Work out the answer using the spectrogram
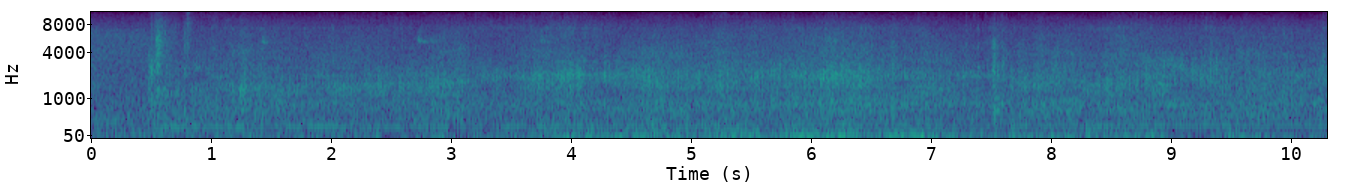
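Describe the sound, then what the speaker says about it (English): Steady wind buffets the microphone on a coastal mountain bike trail at Fiscalini Ranch near Big Sur, California, making a continuous low roaring rumble that swells slightly midway with no talk. "This wind will definitely wake you up."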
